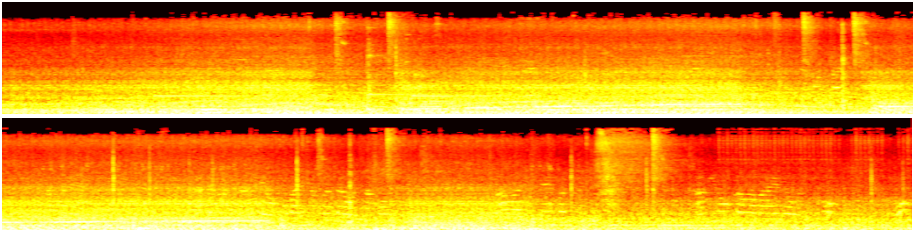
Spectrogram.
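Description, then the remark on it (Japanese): A bus departs and drives on, its engine rumbling steadily while rising whines mark it gaining speed through the gears, with faint voices murmuring in the background. “発車します。”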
